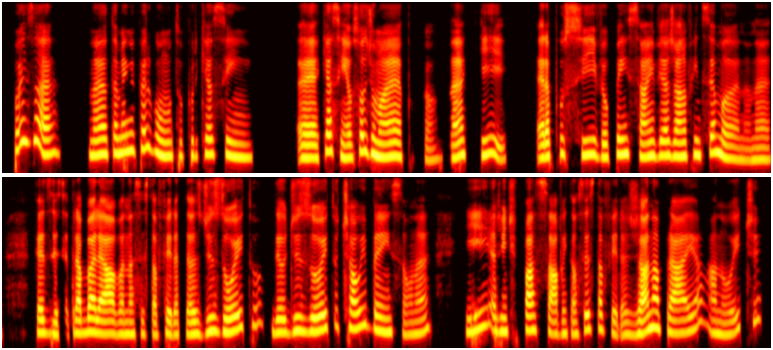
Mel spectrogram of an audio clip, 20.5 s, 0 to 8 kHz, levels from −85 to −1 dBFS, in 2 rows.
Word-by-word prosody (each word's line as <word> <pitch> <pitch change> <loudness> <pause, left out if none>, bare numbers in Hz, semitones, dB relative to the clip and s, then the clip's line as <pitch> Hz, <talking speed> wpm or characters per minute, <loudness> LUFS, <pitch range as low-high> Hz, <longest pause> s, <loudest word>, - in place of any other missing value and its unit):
Pois 420 -1 +1
é, 250 - +3 0.4
né, 220 +2 +3
eu 230 - 0
também 245 +2 +1
me 280 - +1
pergunto. 225 - -1
Porque, 215 +2 -6
assim, 205 -5 -2 0.6
eh, 180 0 +3
que, 270 - -6
assim, 225 -9 +1
eu 185 - 0
sou 265 +5 +1
de 245 - -1
uma 195 -4 +5
época, 190 -6 -2 0.2
né, 190 +4 +4 0.2
que 215 -7 -1 0.4
era 185 +3 +4
possível 220 -4 -2
pensar 230 -3 +1
em 210 - +2
viajar 205 -1 +1
no 205 - +1
fim 220 +1 -1
de - - -9
semana, 175 -11 -1
né. 160 +1 -6 0.4
Quer 185 -1 +3
dizer, 170 -2 -3
você - - -13
trabalhava 180 -2 +5
na 165 0 -3
sexta-feira 165 -1 -3
até 165 0 -4
às 165 -1 0
18h, 205 - 0
deu 185 -1 0
18h, 205 +6 0
tchau 235 0 +2
e 280 - -3
bênção, 195 - -3
né. 180 +6 -4 0.5
E 220 +9 -2
a 205 - -1
gente 200 0 -3
passava 205 -6 +3
então 170 -1 -5
sexta-feira 205 - -3
já 170 +4 +5
na 250 +1 +4
praia 195 - 0
à 180 - -4
noite, 180 - -7
200 Hz, 160 wpm, -22 LUFS, 180-230 Hz, 0.6 s, uma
